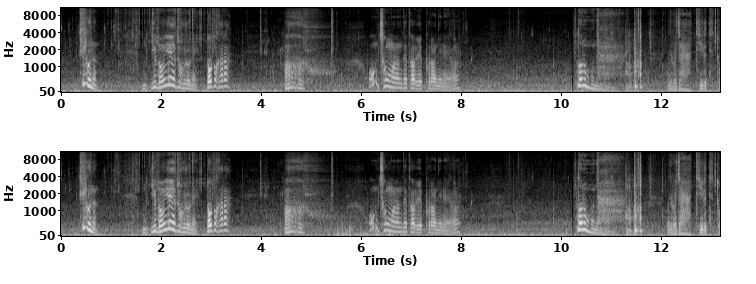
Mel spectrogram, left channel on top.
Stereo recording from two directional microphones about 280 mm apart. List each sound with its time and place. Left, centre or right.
0.5 s speech: centre
4.5 s a sound: centre
6.1 s speech: centre
10.3 s speech: centre
11.2 s vehicle: right
12.2 s speech: centre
